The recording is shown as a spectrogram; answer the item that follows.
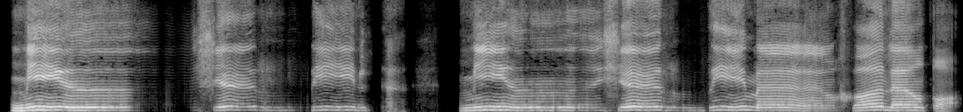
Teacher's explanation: Ra mati tu kena baca dengan jelas. Jangan terlepas pandang. Dan nak dengar getaran halus.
